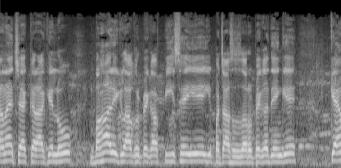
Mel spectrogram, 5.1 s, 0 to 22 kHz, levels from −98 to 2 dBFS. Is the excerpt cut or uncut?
uncut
